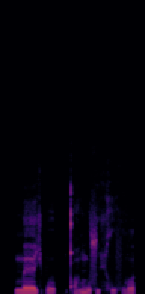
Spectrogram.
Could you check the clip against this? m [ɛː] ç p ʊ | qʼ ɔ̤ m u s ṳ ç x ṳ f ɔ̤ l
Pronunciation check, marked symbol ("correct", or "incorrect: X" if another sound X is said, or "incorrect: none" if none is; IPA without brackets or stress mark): correct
